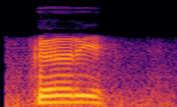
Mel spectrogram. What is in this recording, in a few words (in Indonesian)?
"keris", bahasa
